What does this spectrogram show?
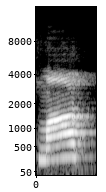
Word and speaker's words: मार: Next, mar. Mar. Okay, the pronunciation is mar. The meaning is kill.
